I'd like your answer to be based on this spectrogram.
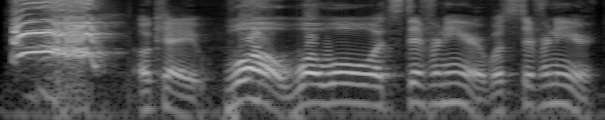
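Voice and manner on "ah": mock scream. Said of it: "Y'all are probably watching this video like".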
